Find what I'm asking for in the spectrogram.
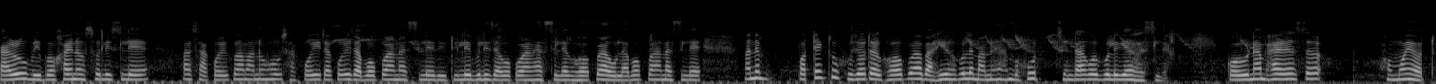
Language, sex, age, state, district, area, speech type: Assamese, female, 45-60, Assam, Dibrugarh, rural, spontaneous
